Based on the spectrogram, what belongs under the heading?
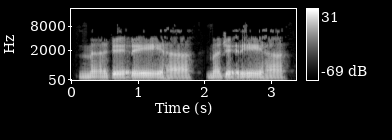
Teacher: أمال الراء والألف معا · نطق الفتحة قريبة من الكسرة والألف قريبة من الياء، مجريها، وهي إمالة كبرى لأن هنالك إمالة صغرى لدى بعض الرواة أو القراء، وتؤدى فتح الشفتين أفقيا وليس رأسيا. · Term: الراء الممالة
